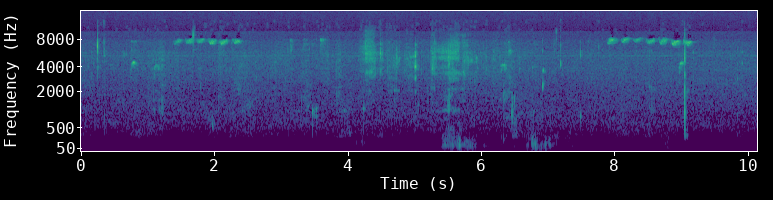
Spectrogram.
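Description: Near silence: faint mouth sounds of someone chewing a ripe blackberry, with scattered small clicks. Twice, a faint quick run of high chirps.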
